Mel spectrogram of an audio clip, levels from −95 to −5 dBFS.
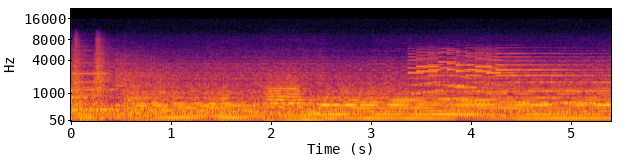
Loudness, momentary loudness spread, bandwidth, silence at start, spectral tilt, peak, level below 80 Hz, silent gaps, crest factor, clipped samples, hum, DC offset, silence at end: -22 LUFS; 3 LU; 10 kHz; 0 s; -6.5 dB/octave; -6 dBFS; -38 dBFS; none; 16 dB; under 0.1%; none; under 0.1%; 0 s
